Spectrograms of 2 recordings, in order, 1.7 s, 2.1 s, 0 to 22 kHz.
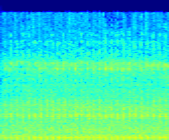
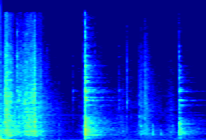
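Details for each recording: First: Vintage 1970 Honda E400 generator, not run in over a decade, after carburetor rework, running briefly without its cooling shroud: steady even drone with a fine regular pulse, no misses or knocks, putting out 130 volts; engine sounds healthy. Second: 1970 Honda E400 generator, not run in over a decade, new small air filter fitted, carburetor not yet cleaned: a few failed pulls, then rough uneven low-speed run that never reaches governed speed, pilot light off; dirty carburetor suspected.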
